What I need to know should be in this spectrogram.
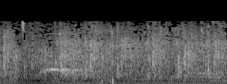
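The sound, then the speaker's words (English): An audience claps at a church worship service, a dense, steady wash of hand claps that continues evenly throughout without pause. “Just give the Lord a big hand clap, if you will.”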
